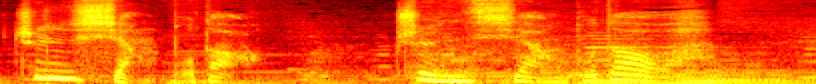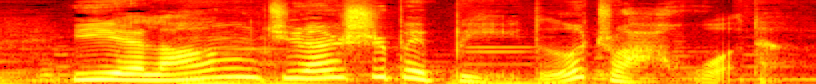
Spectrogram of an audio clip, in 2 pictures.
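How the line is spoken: Old man murmuring. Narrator (Chinese): 祖父喃喃地说着

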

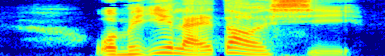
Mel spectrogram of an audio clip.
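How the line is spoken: Group laughing. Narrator (Chinese): 凤姐同邢夫人、王夫人、宝钗等都来笑道

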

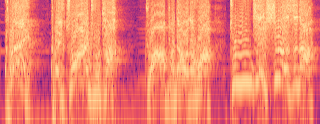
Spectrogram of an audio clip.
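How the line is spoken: Loud roar. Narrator (Chinese): 王爷大声咆哮道

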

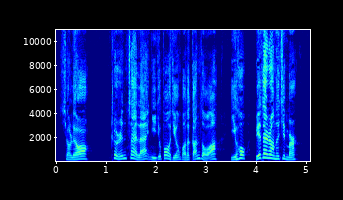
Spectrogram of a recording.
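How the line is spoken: Uneasy sighing call. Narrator (Chinese): 田伯母……叹了口气，心神不定的……喊了一句

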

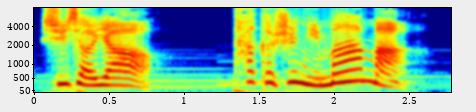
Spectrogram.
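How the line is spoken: Shouting. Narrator (Chinese): 冷翠大叫

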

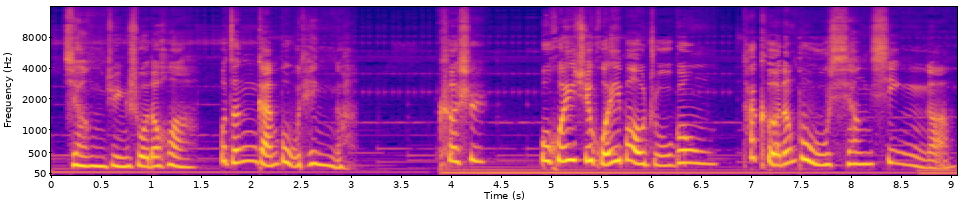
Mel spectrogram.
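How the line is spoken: Sighing, troubled. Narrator (Chinese): 纪灵叹了口气，苦恼地说

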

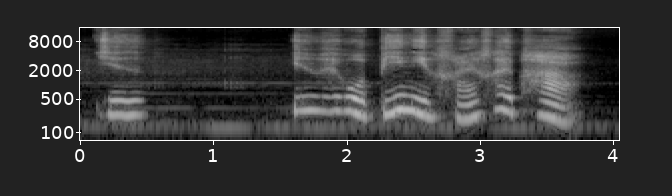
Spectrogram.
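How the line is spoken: Monster whispering. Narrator (Chinese): 怪物小声的回答说

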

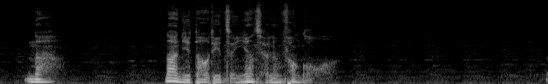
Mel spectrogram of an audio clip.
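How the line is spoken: Frightened trembling voice. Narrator (Chinese): 那万世浩已经战战兢兢的颤声道

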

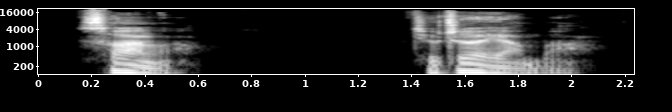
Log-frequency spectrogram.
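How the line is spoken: Low voice. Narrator (Chinese): 他低声说

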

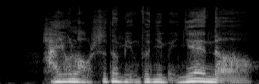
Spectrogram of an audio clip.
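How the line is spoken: Whisper in ear. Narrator (Chinese): 他伏在他耳边轻声的说道

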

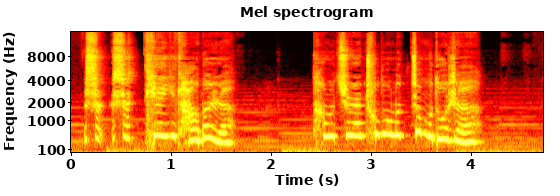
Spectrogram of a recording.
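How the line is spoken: Trembling voice. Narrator (Chinese): 尤其是后者，声音发颤的说道

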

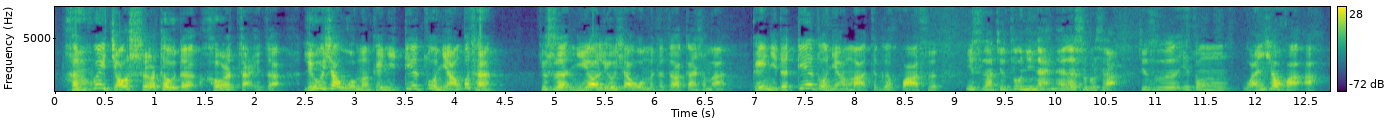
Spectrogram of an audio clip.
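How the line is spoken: Quiet, teasing scold. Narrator (Chinese): 尤二姐便悄悄地咬牙含笑骂道

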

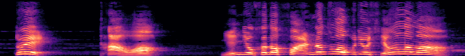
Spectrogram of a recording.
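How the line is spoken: Loud. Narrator (Chinese): 韩信大声说

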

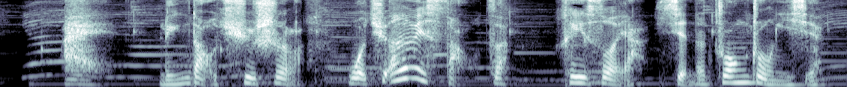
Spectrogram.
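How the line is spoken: Sighing. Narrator (Chinese): 暗夜叹了一声

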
